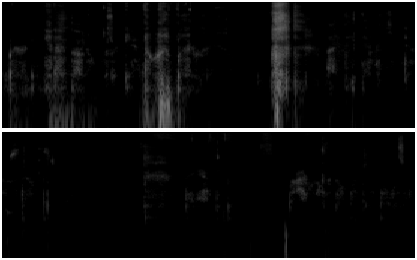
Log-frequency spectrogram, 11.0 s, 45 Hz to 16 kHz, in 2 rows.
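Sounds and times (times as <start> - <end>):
faint whispering: 0.0 - 3.1, 4.2 - 6.4, 7.4 - 11.0.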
